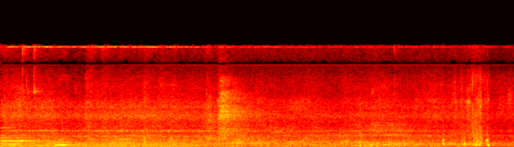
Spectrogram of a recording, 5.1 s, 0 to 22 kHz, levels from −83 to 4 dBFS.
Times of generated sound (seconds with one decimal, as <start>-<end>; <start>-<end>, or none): none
